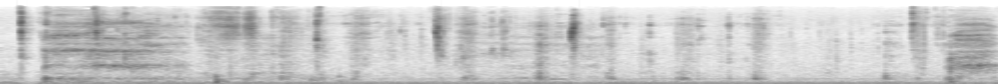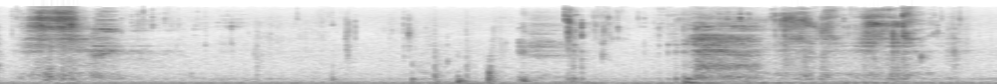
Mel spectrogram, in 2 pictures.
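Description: Close-miked eating sounds: a lemon slice being bitten, chewed and sucked. Mouth clicks and smacks come in a few short bursts.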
